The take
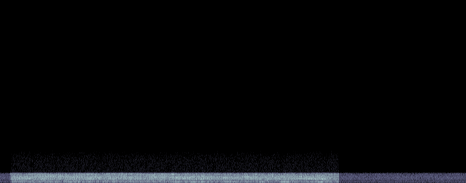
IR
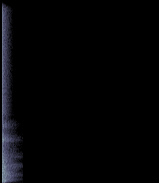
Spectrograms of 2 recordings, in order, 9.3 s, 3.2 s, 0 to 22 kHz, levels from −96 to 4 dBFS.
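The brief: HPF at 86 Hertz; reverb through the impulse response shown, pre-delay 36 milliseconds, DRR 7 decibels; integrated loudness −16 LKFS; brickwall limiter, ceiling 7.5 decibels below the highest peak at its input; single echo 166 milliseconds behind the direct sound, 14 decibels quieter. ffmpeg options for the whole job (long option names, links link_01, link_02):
-filter_complex "[0:a]highpass=86,alimiter=limit=-23.5dB:level=0:latency=1,aecho=1:1:166:0.2,asplit=2[link_01][link_02];[1:a]atrim=start_sample=2205,adelay=36[link_03];[link_02][link_03]afir=irnorm=-1:irlink=0,volume=-19.5dB[link_04];[link_01][link_04]amix=inputs=2:normalize=0,volume=16.5dB"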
